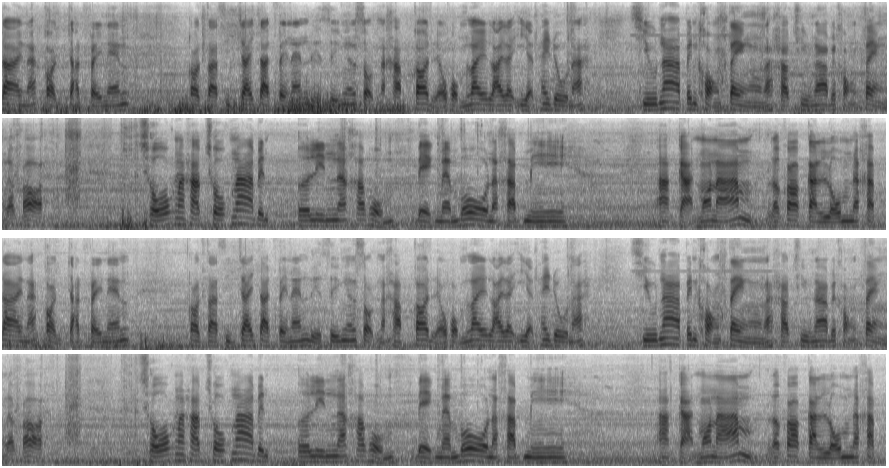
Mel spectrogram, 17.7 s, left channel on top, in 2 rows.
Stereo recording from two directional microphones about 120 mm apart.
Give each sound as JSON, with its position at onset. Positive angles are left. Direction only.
{"t": 0.0, "sound": "speech", "side_deg": -35}
{"t": 3.2, "sound": "speech", "side_deg": -50}
{"t": 7.0, "sound": "speech", "side_deg": -55}
{"t": 7.6, "sound": "speech", "side_deg": -50}
{"t": 10.2, "sound": "speech", "side_deg": -15}
{"t": 11.8, "sound": "speech", "side_deg": -30}
{"t": 15.4, "sound": "speech", "side_deg": -10}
